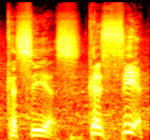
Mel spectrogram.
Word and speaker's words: Casillas: Casillas.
